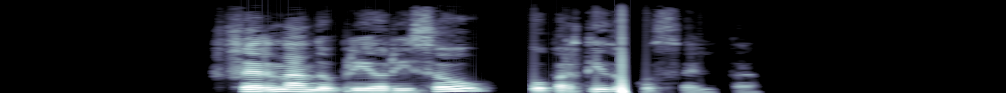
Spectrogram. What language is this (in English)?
Galician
